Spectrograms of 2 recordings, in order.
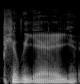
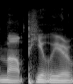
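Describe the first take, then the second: First: The name has a French pronunciation. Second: The name has an American English pronunciation. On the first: This is the name of the French city. "if you say it their way" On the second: This is the name of the town in Vermont. "they say Montpelier when it comes to Vermont"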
